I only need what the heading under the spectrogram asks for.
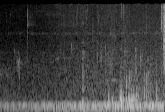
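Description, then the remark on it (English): A short pour of a shot of Bacardi rum into a small glass: a soft, gurgling trickle builds over a steady low hum, ending with a brief bright clink. “Give us a shot of Bacardi.”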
